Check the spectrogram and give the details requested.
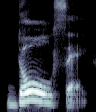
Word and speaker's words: Dolce: When loss becomes your launchpad, welcome to Soft Girl Era, hosted by Dolce, pronounced Dolce, like sweet softness whispered in French.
